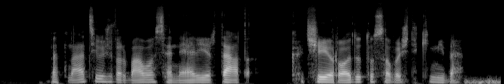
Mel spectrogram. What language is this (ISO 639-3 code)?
lit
